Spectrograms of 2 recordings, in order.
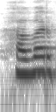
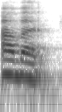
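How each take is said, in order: First: The word starts with an audible h sound. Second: The word starts with a vowel, no h. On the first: The speaker calls it wrong. "ఆ హవర్ కాదు" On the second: The speaker calls it right. "But ఇక్కడ హెచ్ అనేది silent"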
